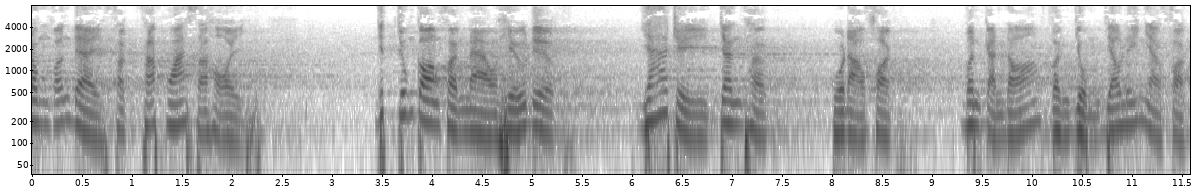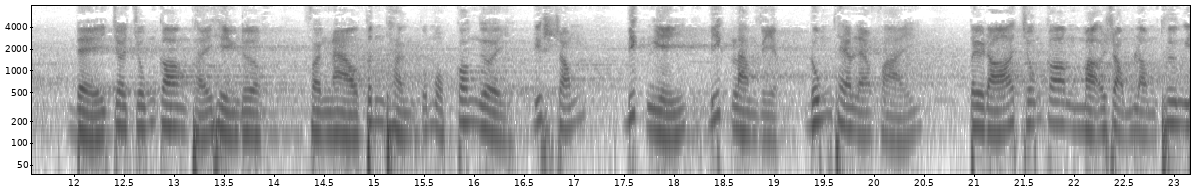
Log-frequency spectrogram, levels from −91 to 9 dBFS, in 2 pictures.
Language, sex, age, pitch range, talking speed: Vietnamese, male, 20-39, 135-180 Hz, 170 wpm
